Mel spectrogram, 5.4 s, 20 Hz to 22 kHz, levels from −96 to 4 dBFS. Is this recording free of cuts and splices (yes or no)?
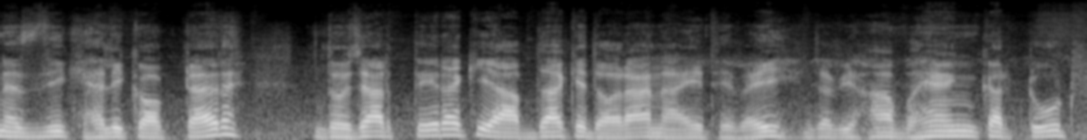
yes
